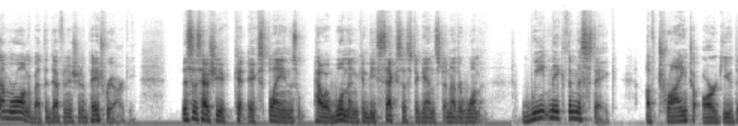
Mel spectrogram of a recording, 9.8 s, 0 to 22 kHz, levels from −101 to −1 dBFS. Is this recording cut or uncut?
cut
